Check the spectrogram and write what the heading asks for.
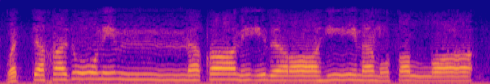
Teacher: عندما تقرأ بالفتح غلظت اللام، وعندما تقرأ بالتقليل رققت اللام. · كما قرأها ورش رحمه الله، عندما نقرأ بالفتح غلظنا اللام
